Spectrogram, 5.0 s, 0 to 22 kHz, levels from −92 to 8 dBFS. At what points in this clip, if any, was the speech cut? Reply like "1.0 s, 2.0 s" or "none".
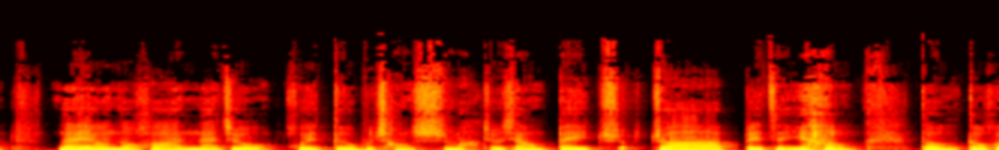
none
